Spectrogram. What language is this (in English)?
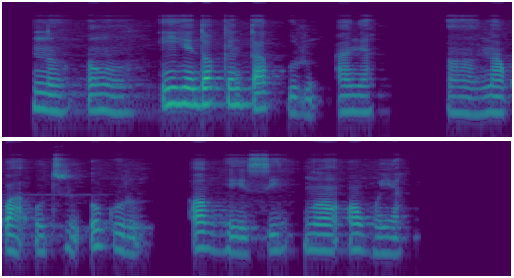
Igbo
